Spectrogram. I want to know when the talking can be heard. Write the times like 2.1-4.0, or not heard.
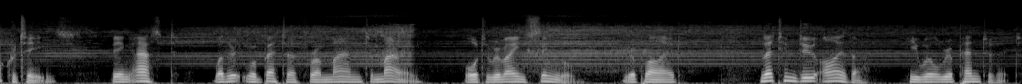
0.0-6.8, 7.6-10.1.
